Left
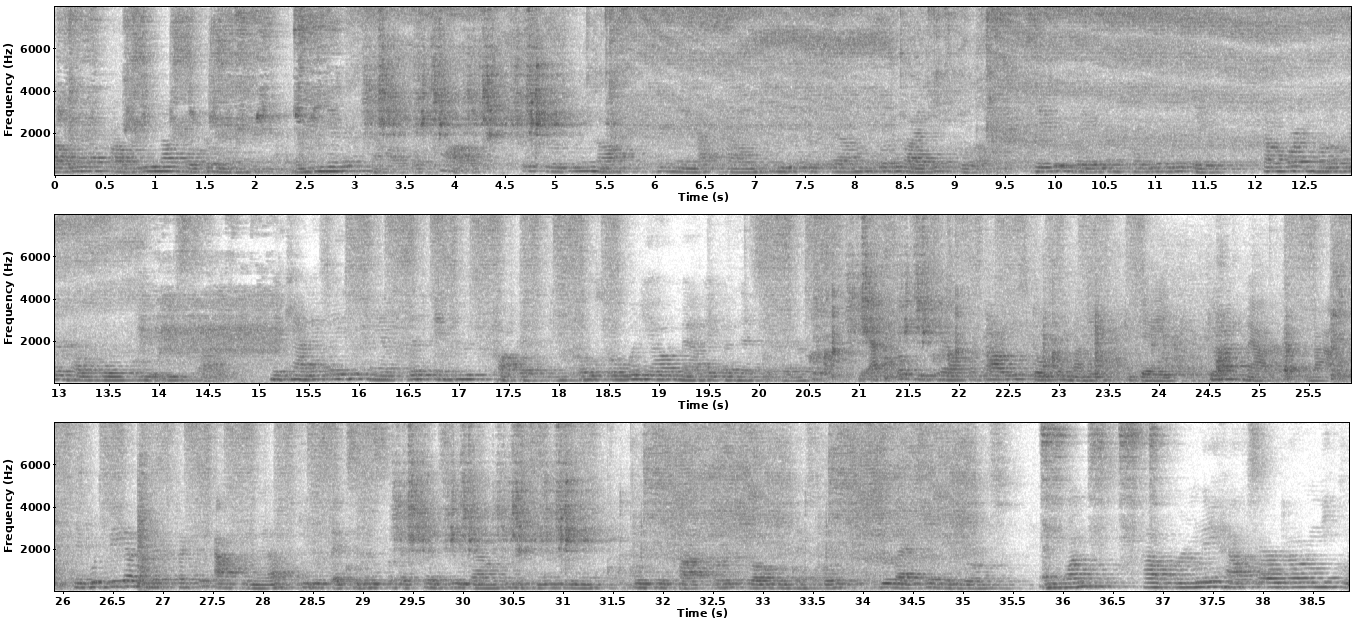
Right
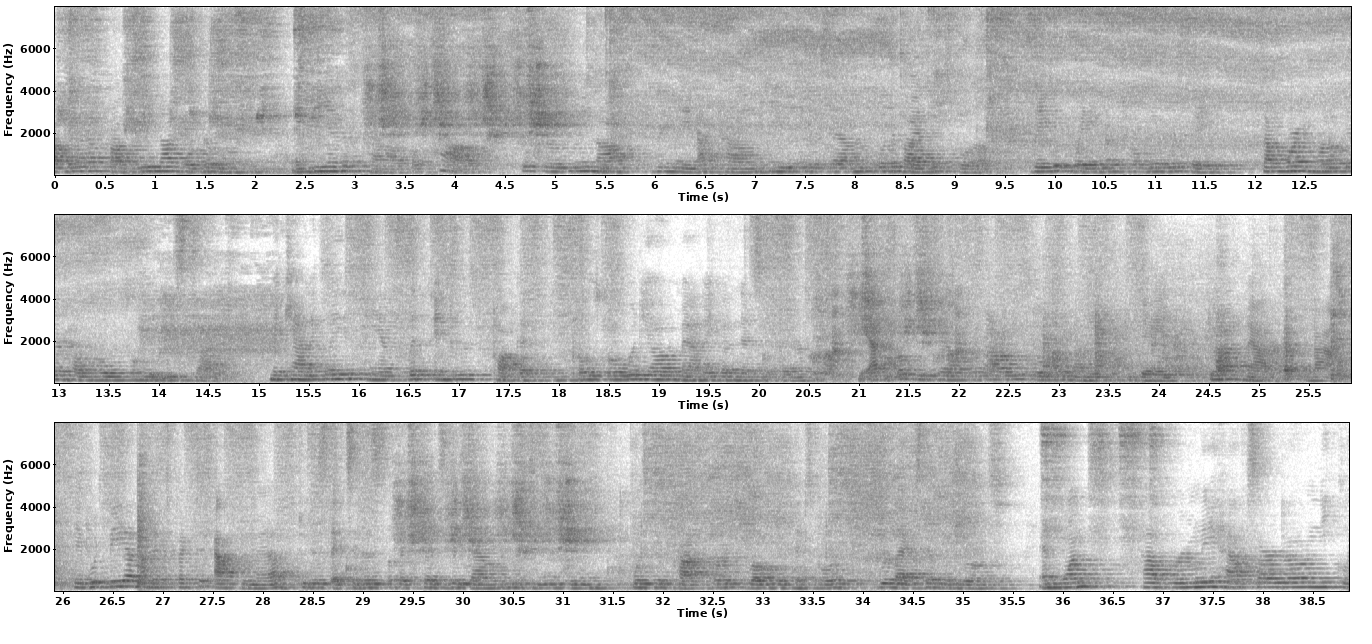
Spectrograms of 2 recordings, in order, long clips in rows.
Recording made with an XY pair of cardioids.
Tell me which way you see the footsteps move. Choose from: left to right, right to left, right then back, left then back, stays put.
left to right.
